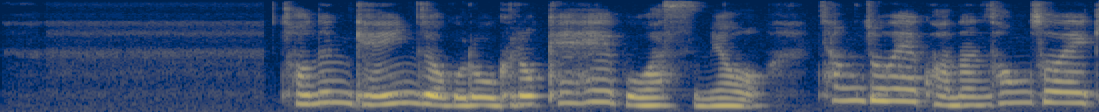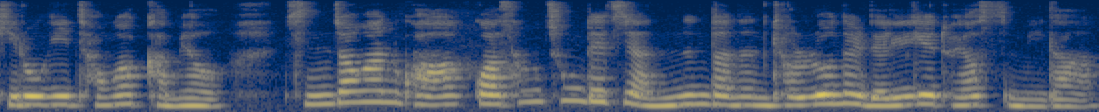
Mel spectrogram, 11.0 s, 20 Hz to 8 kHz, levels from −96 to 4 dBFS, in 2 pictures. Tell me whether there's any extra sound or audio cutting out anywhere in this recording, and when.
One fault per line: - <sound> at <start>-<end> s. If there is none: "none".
none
